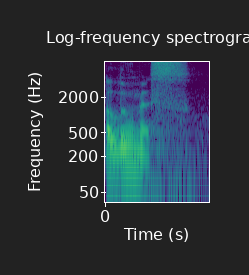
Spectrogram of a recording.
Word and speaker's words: Elymas: The word Elymas is actually pronounced in the Greek Elumus, and it means a wise man.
